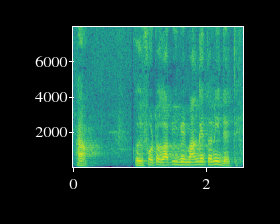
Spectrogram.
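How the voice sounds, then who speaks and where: A man, a religious scholar, gives a lecture on scripture, repeating key points and swinging from loud emphasis to hushed remarks. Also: fairly high pitch, phone-quality sound.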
